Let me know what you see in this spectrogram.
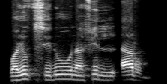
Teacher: Ra-nya tebal, dotnya juga tebal.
